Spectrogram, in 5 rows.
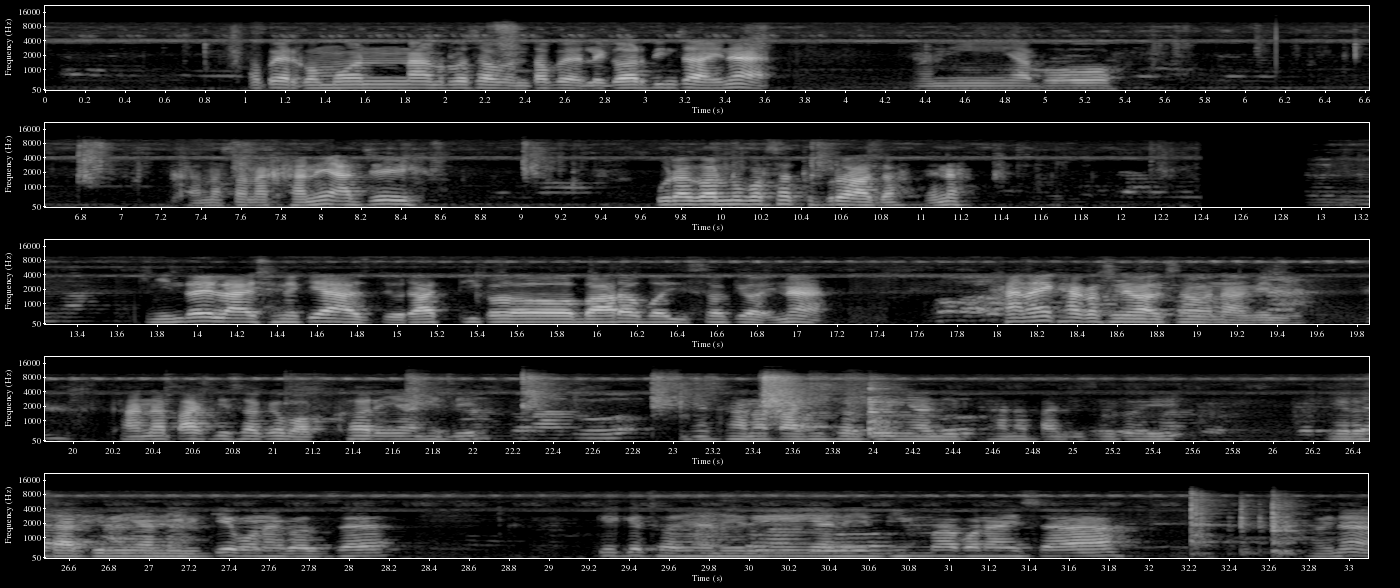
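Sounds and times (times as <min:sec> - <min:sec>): crickets trilling: 0:00.0 - 0:12.4, 0:13.0 - 0:33.0
man talking: 0:20.3 - 0:28.2.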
